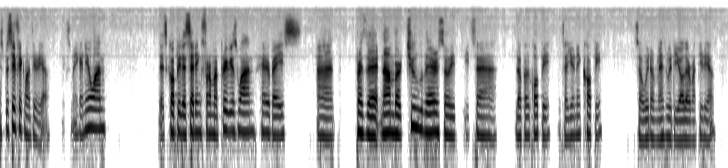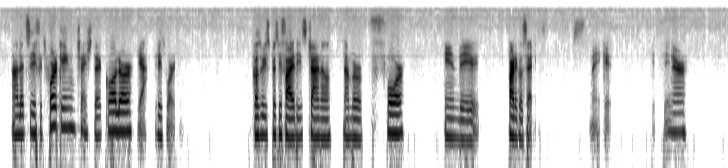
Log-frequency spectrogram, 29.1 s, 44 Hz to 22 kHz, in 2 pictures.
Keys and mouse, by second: 4.7 middle click, 7.2-11.5 middle drag, 13.0-14.5 middle drag, 13.5 KP_1, 16.0 KP_3, 16.2-17.5 middle drag, 16.5 Tab, 16.8 Tab, 17.8 KP_3, 23.3-24.5 middle drag, 24.5-25.9 drag, 25.9 middle click, 27.9 KP_0.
